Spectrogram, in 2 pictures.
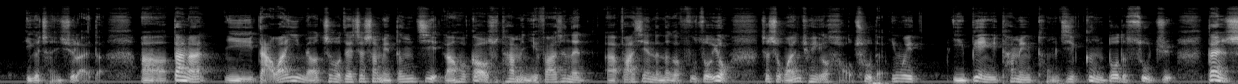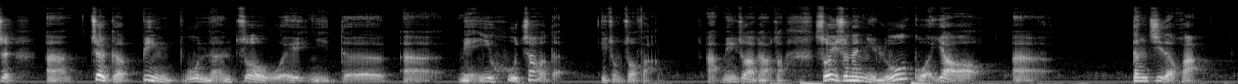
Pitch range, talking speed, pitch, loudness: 95-155 Hz, 260 characters per minute, 125 Hz, -21 LUFS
